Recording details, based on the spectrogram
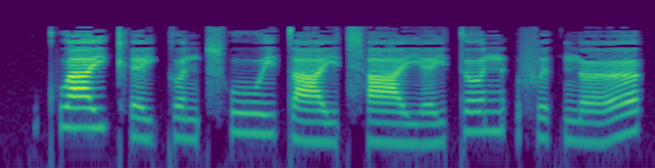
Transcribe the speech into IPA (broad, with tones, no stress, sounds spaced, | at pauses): kʷʰ aː˥ j kʰ e˨ j k ɵ˨ n t͡sʰ uː˧ j t̪ aː˨ j t͡sʰ aː˨ j e˨˧ j t̪ ɵ˥ n | f ɪ˨ k̚ n̪ œː˨˥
